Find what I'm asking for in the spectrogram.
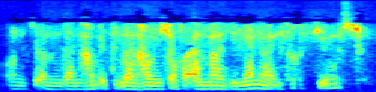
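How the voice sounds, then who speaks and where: A man's voice: on the low side, steady tone, fast, creaky, narrow, tinny audio, a little hiss or hum. A man in his twenties calling a talk show and talking about personal matters in a plain conversational way. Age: 20s. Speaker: caller.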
